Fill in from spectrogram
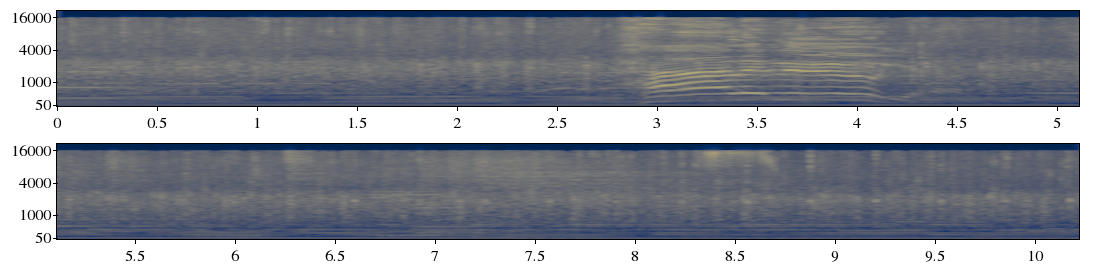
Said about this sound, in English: People, I bet if you'll keep clapping, they'll keep coming. I bet you they will.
